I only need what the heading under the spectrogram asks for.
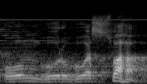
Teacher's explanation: है ओम भूह ओम भुवाह ओम स्वाहा ये तीन व्याह है तीनों को जब एक साथ उच्चारण किया जाता है तो ओम भूर भुव स्व ऐसा हो जाता है विसर्ग को र हो करके और फिर व र ऊपर चला जाता है तो भूर भुव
